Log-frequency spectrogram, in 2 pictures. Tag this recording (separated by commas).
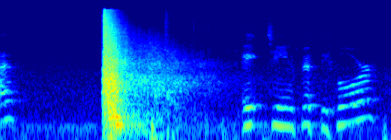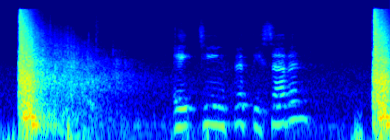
Speech, Machine gun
